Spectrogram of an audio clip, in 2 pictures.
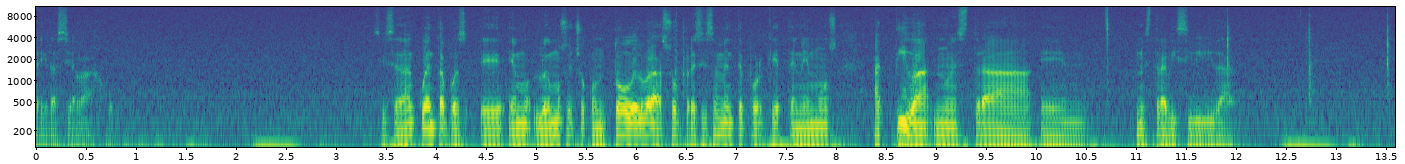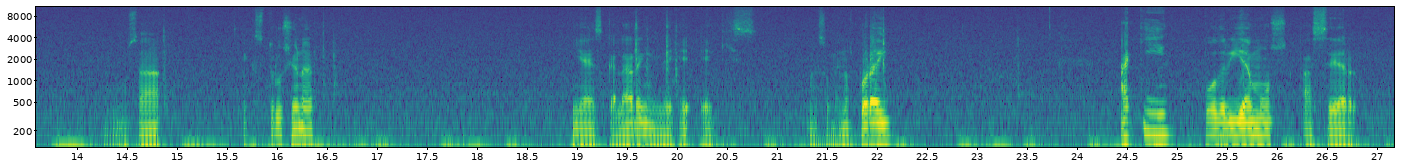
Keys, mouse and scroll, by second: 2.8 middle click, 3.8 scroll down 1, 6.4 KP_7, 12.1 shift+middle click, 13.0-13.6 shift+scroll up 3, 13.7-15.0 shift+middle drag, 16.6 e, 18.6 click, 19.7 s, 20.0 x, 21.2 click, 22.2-23.6 shift+middle drag, 26.3 middle click.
